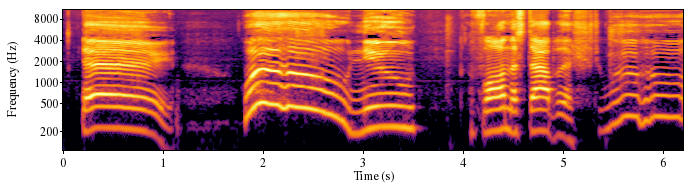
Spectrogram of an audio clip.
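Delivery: high, sing-song, drawn-out joyful whooping. Streaming a game, celebrating a newly established farm, jumping for joy. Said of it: "I'm jumping out for joy".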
